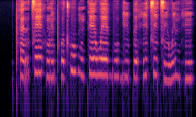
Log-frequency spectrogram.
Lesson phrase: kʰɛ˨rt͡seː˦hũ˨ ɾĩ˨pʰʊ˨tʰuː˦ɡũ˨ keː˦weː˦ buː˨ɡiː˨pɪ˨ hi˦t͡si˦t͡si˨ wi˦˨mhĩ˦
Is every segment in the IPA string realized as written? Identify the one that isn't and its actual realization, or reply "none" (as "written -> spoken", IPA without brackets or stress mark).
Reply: kʰ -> pʰ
